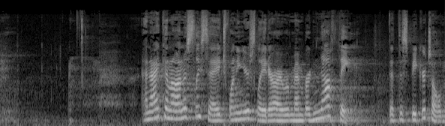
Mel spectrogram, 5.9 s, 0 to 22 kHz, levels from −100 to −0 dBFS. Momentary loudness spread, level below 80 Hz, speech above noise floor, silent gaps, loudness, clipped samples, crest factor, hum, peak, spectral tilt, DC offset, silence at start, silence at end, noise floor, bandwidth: 18 LU; -66 dBFS; 31 dB; none; -32 LUFS; under 0.1%; 18 dB; none; -18 dBFS; -4 dB/octave; under 0.1%; 0 s; 0 s; -63 dBFS; 16 kHz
